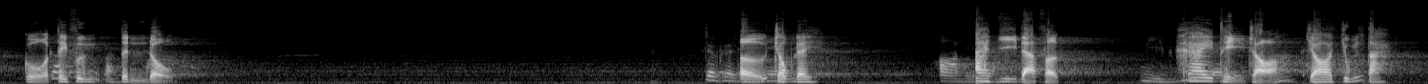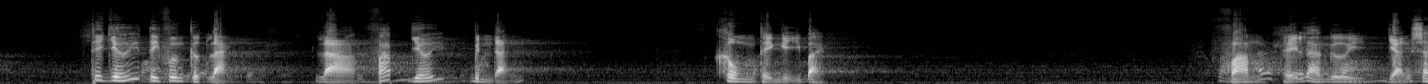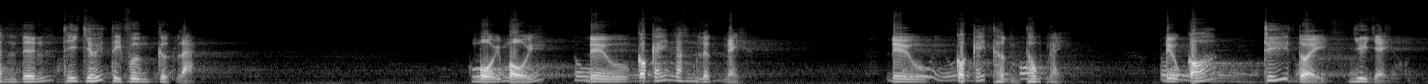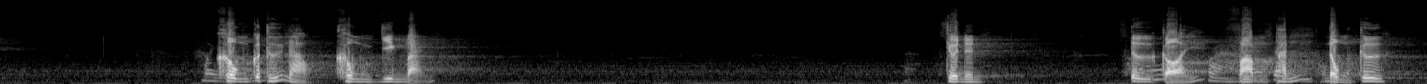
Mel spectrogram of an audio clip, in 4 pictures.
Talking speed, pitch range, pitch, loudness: 85 wpm, 100-145 Hz, 120 Hz, -17 LUFS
